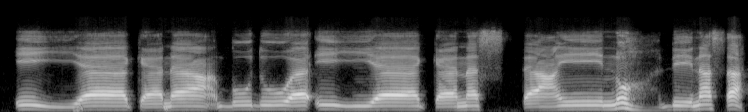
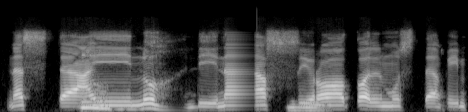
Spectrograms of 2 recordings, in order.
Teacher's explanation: Jadi hamzahnya udah nggak dibaca lagi. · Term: hamzah wasol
